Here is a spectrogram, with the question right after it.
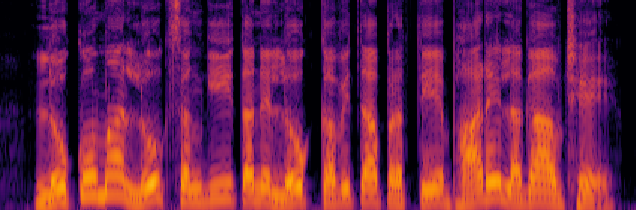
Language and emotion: Gujarati, neutral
